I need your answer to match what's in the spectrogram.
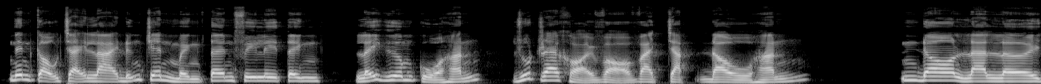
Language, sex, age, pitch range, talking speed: Vietnamese, male, 20-39, 155-190 Hz, 145 wpm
